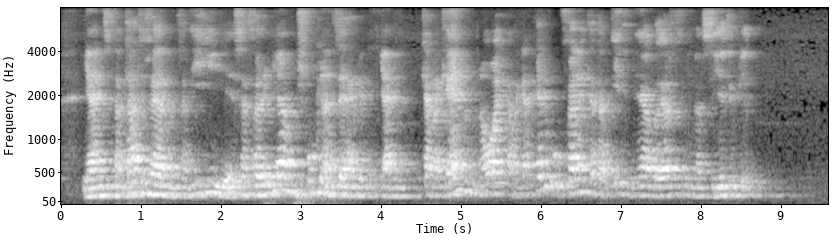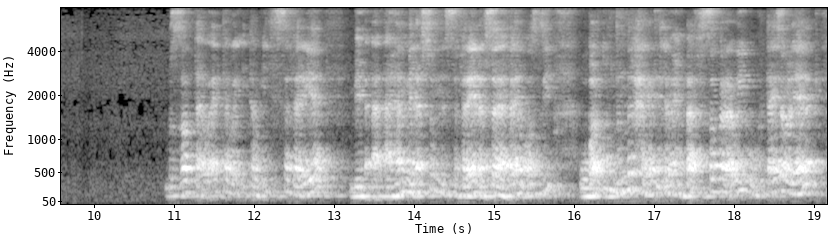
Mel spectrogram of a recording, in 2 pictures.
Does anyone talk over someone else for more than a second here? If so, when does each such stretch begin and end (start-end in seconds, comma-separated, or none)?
none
